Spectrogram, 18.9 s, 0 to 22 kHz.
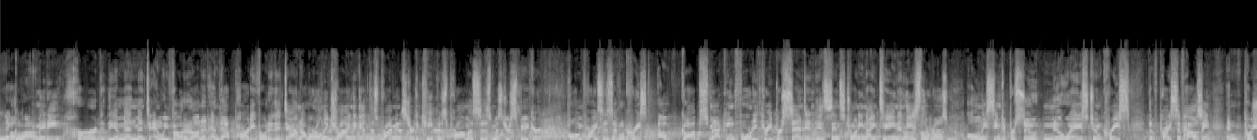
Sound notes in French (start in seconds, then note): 4.3 voix de l'interprète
